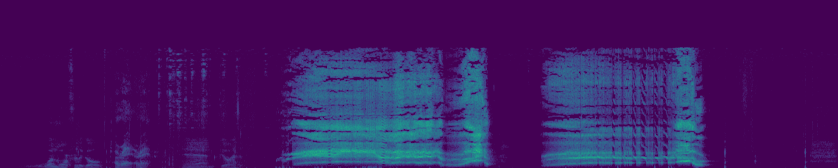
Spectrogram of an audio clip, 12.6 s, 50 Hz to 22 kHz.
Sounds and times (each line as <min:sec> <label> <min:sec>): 0:08.1 pterodactyl sound 0:10.6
